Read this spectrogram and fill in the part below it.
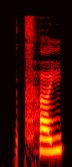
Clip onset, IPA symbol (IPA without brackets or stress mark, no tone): t͡sʰ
